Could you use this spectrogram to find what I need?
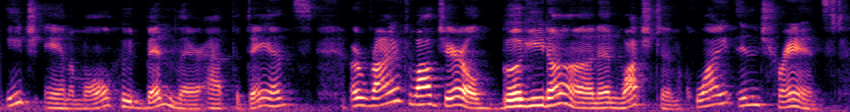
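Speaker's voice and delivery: ordinary delivery, nothing marked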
